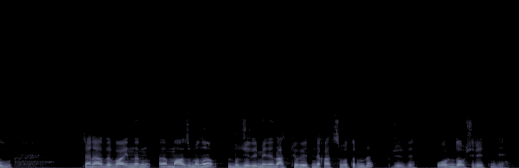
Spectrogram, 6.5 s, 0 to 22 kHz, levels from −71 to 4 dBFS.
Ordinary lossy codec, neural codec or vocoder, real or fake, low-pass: none; none; real; 7.2 kHz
